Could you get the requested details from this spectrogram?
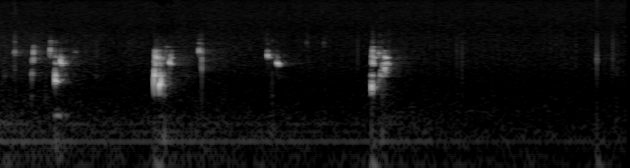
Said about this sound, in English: Here is some water dropping into a small tank as its sound is picked up by an ordinary studio microphone.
